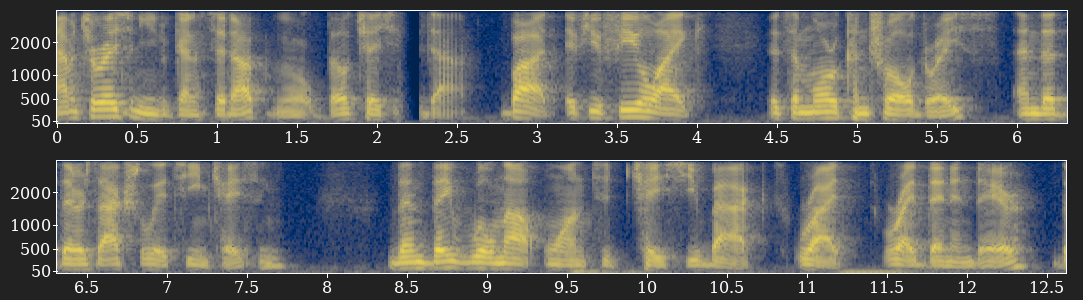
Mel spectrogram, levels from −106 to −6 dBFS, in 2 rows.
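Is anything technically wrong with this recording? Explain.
Yes, there are two faults in this speech clip, which has passed through a telephone-style call path with nothing above 4 kHz.

At 2.12 s, right after "up well they'll chase", a call audio freeze holds the sound for about 0.15 s before "you down" resumes. The likely cause is packets held up in transit, which let the jitter buffer run dry. The receiver stretched the last sound into a brief fading buzz and then about 80 ms of silence. Nothing is lost, but the rest of the clip lands about 143 ms later. On a waveform this shows as a short decaying tail and then a flat gap. On a spectrogram it appears as smeared, featureless energy followed by a blank vertical strip.

From 7.94 to 10.04 s, between "actually a team chasing" and "you back right", a jitter buffer speed-up makes the speech run about 7% fast at unchanged pitch. To shed excess buffered delay, the receiver cut out single or small groups of pitch periods again and again, removing roughly 150 ms in total. 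The phrase sounds slightly rushed. On a spectrogram the harmonics stay level while the syllables are compressed in time, and the waveform shows the pitch cycles keeping their spacing while whole cycles are dropped across that stretch.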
